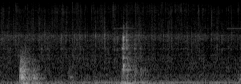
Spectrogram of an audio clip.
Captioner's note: deep sizzle; thud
